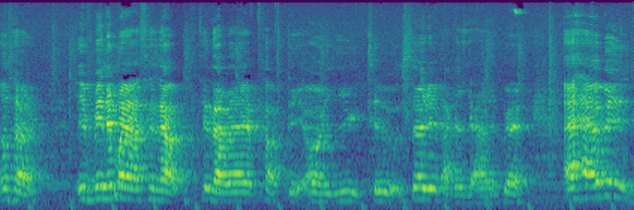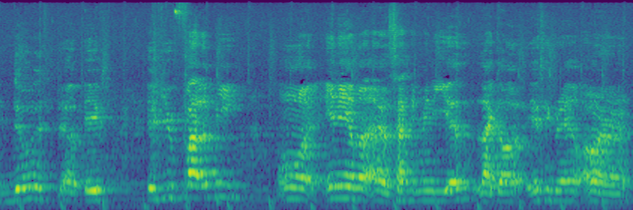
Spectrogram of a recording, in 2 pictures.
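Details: Adult man with cerebral palsy speaking in a video blog; dysarthric speech (cerebral palsy).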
